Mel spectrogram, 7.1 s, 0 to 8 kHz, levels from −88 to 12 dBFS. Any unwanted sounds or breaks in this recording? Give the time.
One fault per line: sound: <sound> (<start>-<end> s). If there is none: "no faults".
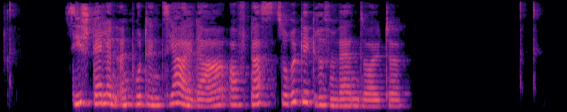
no faults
